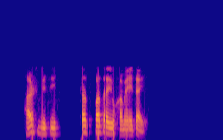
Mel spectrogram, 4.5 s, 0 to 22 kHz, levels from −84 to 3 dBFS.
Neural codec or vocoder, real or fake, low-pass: none; real; 3.6 kHz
